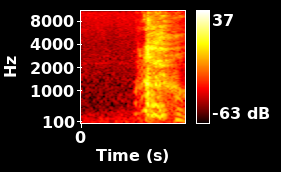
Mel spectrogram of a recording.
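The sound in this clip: One sneeze bursts out after a quiet moment, sudden, loud and breathy, and over in under half a second.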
